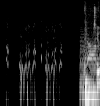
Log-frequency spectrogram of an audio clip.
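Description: A quick string of short, choppy record-scratch cuts, then a brief gap and a loud music hit with a shouted voice coming in about one and a half seconds in.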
